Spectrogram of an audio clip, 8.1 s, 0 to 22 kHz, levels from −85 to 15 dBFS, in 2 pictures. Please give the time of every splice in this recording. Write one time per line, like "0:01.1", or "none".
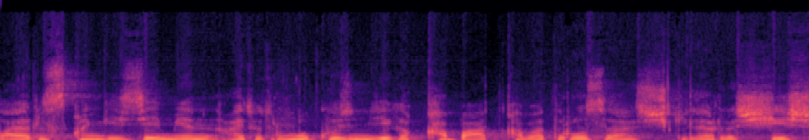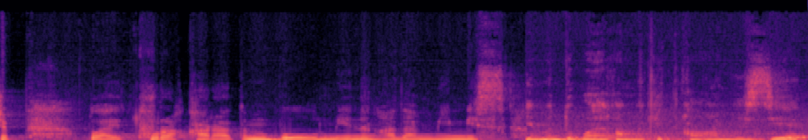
0:06.6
